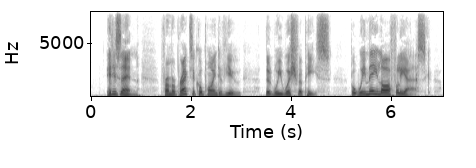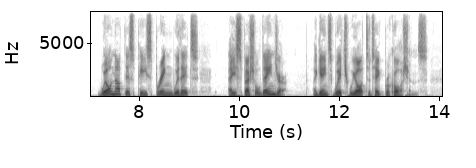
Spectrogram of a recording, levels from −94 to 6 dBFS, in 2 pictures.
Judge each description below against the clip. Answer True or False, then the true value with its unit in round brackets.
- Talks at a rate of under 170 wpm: True (155 wpm)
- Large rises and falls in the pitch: True (6.5 semitones)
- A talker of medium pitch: True (165 Hz)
